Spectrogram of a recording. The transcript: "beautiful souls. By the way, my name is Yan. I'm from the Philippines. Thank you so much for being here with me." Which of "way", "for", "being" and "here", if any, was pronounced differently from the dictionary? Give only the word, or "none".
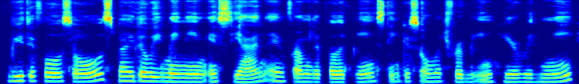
none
